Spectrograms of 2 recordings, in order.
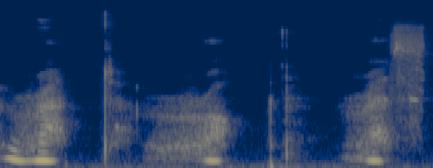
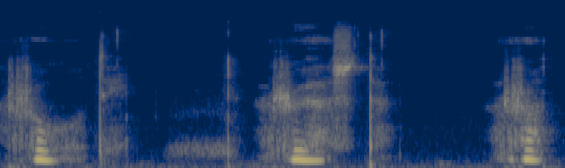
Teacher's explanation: The English R is very soft, like rat, rock, rest, while as the Finnish R really rolls off the tongue quite aggressively, like ruuti, ryöstö, rotta.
